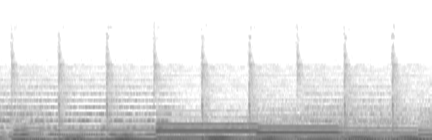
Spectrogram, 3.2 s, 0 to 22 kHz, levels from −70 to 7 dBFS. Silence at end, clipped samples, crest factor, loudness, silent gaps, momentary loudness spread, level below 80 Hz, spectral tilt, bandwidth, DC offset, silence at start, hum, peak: 0 s; under 0.1%; 14 dB; -26 LUFS; none; 4 LU; -38 dBFS; -4.5 dB/octave; 19 kHz; under 0.1%; 0 s; none; -14 dBFS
